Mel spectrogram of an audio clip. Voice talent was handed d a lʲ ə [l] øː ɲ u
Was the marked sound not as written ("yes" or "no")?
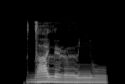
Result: yes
